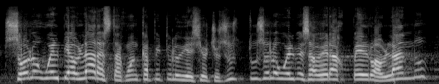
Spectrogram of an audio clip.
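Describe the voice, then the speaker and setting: High-voiced preacher, animated. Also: male voice, fairly quick, soft background music. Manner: animated, conversational preaching with rhetorical questions. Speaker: pastor. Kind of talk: sermon.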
